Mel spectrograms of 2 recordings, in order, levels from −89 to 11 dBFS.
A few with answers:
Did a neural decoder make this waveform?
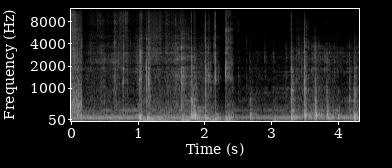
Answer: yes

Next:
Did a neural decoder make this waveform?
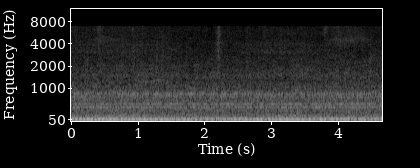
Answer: no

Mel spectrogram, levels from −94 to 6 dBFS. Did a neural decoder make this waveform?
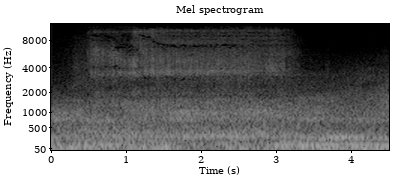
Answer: no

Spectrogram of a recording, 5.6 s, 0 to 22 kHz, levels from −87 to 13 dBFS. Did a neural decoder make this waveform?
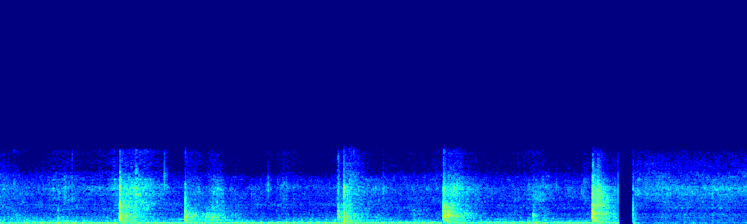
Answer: yes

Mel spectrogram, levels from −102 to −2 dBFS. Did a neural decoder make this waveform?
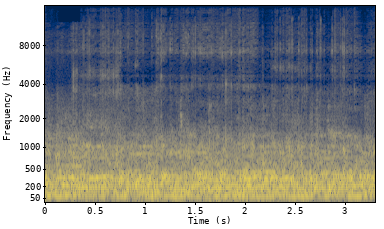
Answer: yes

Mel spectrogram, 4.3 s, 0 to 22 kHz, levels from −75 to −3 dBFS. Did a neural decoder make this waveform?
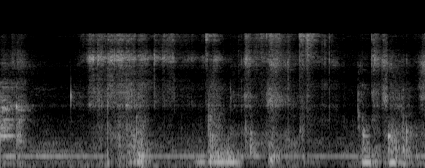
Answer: yes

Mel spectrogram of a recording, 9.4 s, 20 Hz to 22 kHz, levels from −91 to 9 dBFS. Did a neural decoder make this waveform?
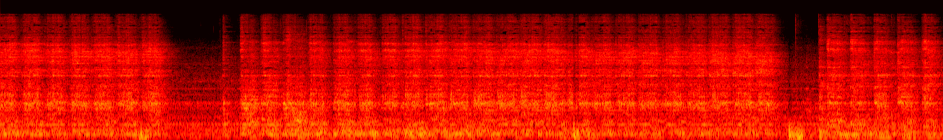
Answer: no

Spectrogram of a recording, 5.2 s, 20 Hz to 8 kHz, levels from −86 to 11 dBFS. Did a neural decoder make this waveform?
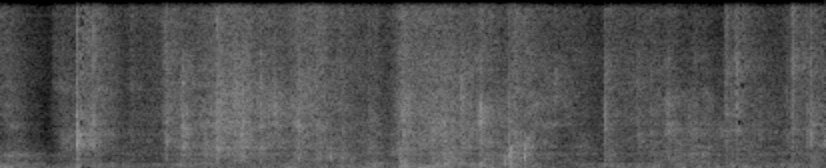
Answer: yes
